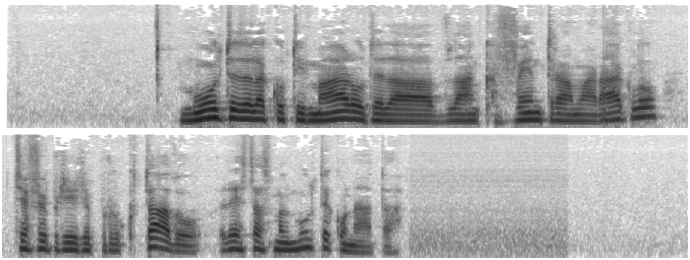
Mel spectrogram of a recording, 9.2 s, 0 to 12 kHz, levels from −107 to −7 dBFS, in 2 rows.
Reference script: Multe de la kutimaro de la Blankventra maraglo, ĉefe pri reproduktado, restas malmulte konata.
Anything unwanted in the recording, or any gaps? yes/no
no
